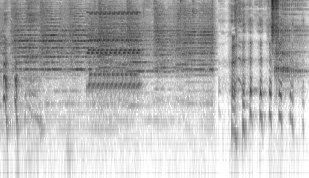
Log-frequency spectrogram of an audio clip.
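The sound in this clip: A telephone ringing as an incoming call interrupts a talk: a ringtone of sustained, bright tonal notes that shift once partway through, loud and continuous for about four seconds before giving way to choppier, broken sounds.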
